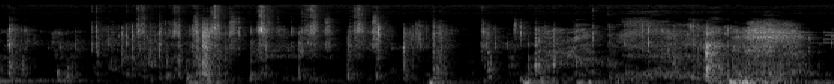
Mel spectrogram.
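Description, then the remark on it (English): A dog named Batty barks in a series of sharp, irregular bursts, mixed with scratchy, scuffling noise, with the loudest stretch near the end. “Batty's barking one sec.”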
